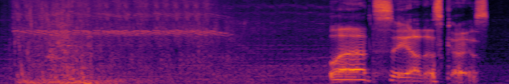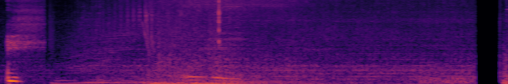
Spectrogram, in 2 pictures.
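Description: A swirling magic portal whooshes and hums.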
